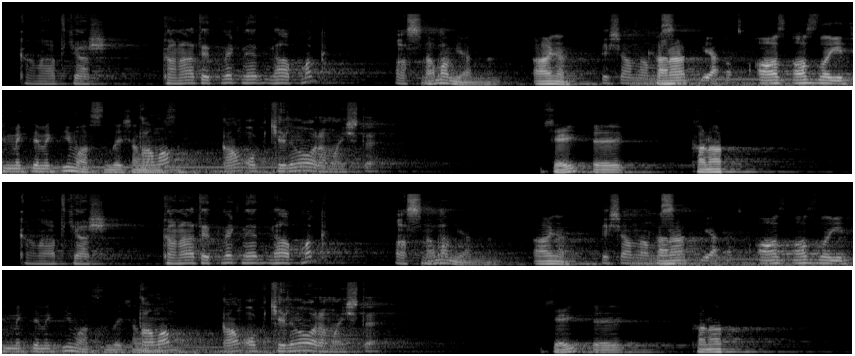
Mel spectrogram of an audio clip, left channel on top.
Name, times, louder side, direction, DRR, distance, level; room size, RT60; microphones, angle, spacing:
voice 1, 0.2-1.1 1.6-3.1 3.9-4.5 6.0-6.8 9.9-12.3, right 2 dB, 5° right, 12 dB, 0.8 m, -34 dB
voice 2, 4.2-5.0 5.3-5.7 6.5-10.1 13.9-14.8 15.4-15.7, left 5 dB, 55° left, 17 dB, 0.5 m, -29 dB
sound 1, 6.2-11.8, left 2 dB, 35° left, 2.2 m, -45 dB
28.5 x 20.5 x 8.7 m, 2.4 s
head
